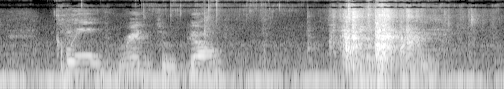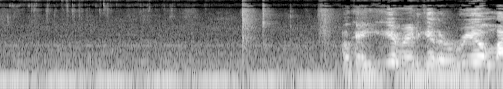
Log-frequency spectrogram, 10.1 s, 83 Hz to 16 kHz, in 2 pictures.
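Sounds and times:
steady low hum: 0:00.0 - 0:10.0
kitchen handling noise: 0:03.3 - 0:04.6.

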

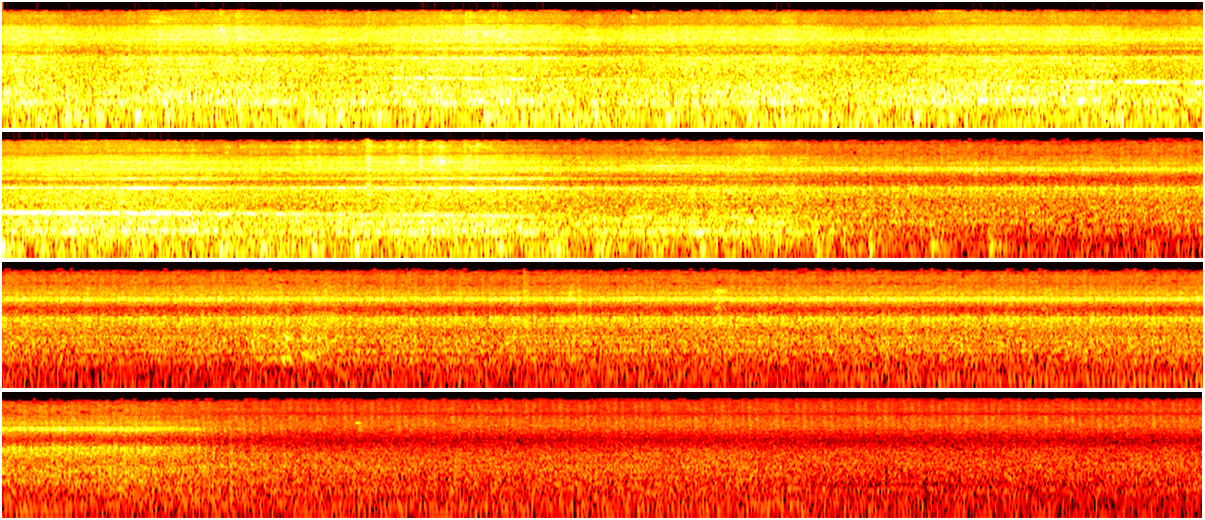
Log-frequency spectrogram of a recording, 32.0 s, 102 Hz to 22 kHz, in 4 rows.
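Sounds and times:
level crossing warning alarm: 0:00.0 - 0:17.6
car engine idling: 0:00.0 - 0:32.0.

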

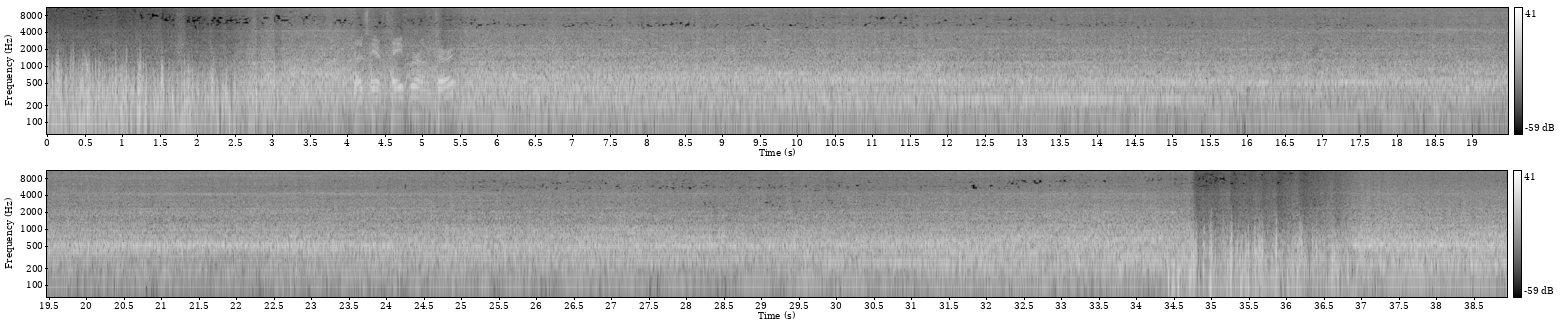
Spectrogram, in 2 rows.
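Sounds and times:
lathe motor humming: 0:00.0 - 0:38.9.

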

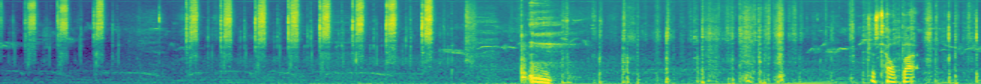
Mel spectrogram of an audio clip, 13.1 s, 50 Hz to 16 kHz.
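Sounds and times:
spray bottle hissing sprays: 0:00.0 - 0:01.6, 0:02.4 - 0:06.4.

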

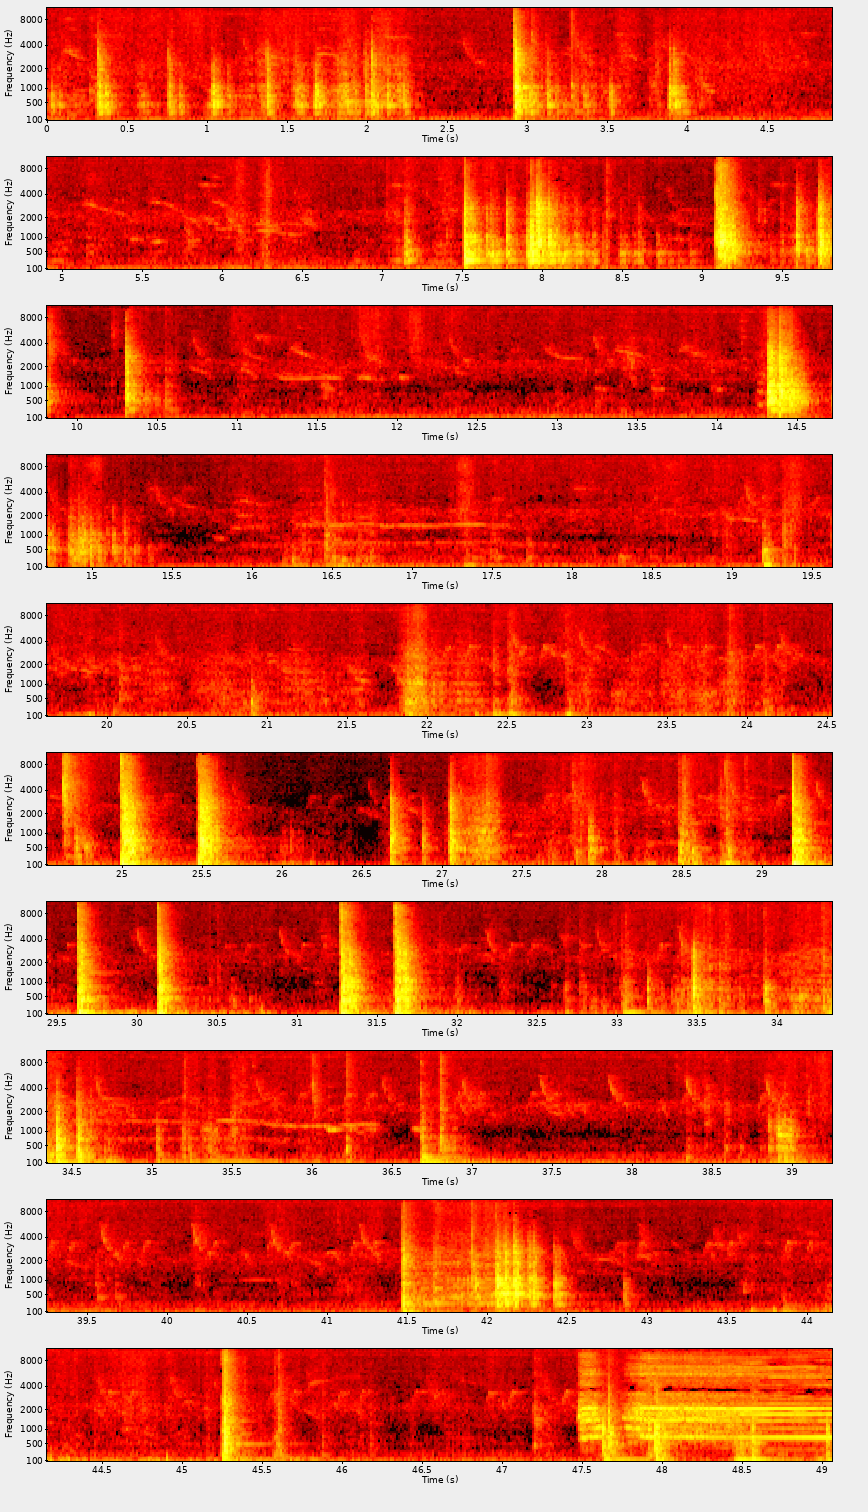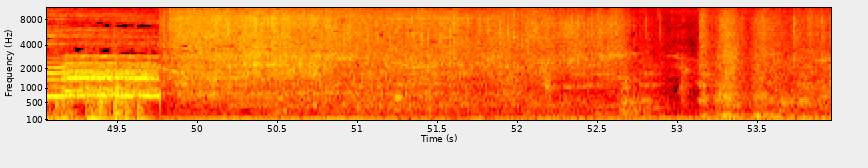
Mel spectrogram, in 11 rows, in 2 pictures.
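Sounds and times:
chickens clucking: 0:00.0 - 0:24.9, 0:26.0 - 0:49.8, 0:50.6 - 0:53.9
rooster crowing: 0:16.1 - 0:17.8, 0:47.4 - 0:49.9.

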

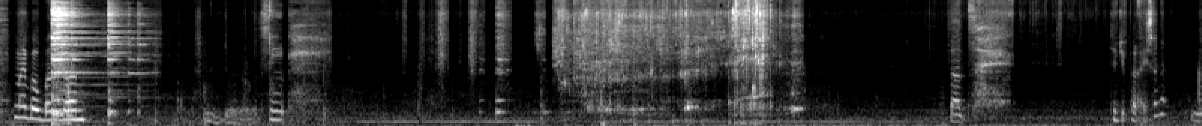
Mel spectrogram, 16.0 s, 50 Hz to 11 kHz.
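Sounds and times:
water running into a sink: 0:07.4 - 0:10.6.

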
